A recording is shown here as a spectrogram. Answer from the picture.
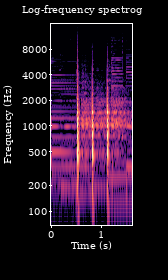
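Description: Three evenly spaced, firm knocks on a palace door at night during a terrible storm, sounding over a steady low background hum with no voices.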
